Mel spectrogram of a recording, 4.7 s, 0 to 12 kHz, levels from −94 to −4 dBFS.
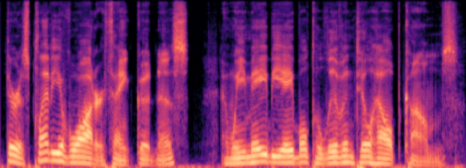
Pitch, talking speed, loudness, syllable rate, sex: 110 Hz, 220 wpm, -15 LUFS, 5.8 syllables/s, male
